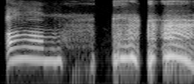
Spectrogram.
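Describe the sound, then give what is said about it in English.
A single person clears their throat before speaking, with a drawn-out voiced rumble followed by a few rough, gravelly bursts, all alone with no talking. “Clear my throat.”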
